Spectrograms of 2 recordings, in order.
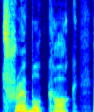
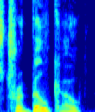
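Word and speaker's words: Trebilcock: Mike Treblecock, his name mispronounced by television commentator Ken Wolstenholme as Trebilco,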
